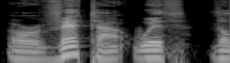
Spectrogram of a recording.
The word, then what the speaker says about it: beta: And the reason that is the way that it is because the ancient Greek and the Koine, the beta was not pronounced as a B, but as a V.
